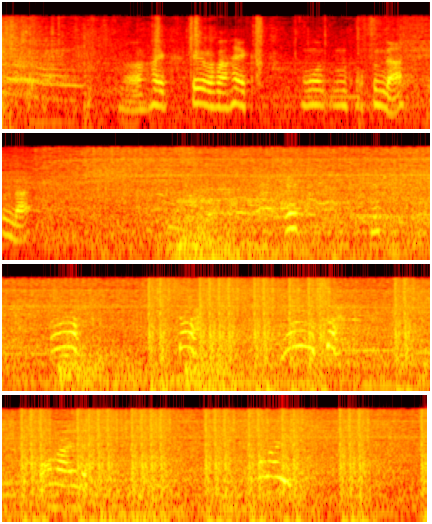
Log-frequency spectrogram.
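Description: A young man talks and laughs with animation close to a microphone.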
